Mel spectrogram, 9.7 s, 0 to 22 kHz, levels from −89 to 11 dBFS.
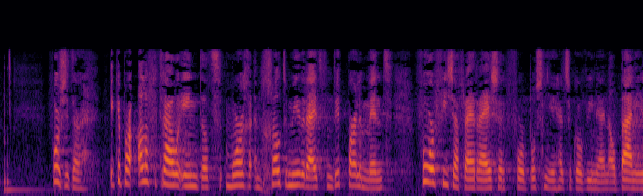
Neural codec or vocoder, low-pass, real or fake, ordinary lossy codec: none; none; real; none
